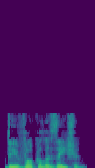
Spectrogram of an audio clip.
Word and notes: devocalization: British English

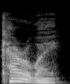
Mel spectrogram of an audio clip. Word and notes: caraway: British English

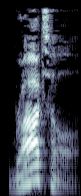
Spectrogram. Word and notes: rotl: British English

